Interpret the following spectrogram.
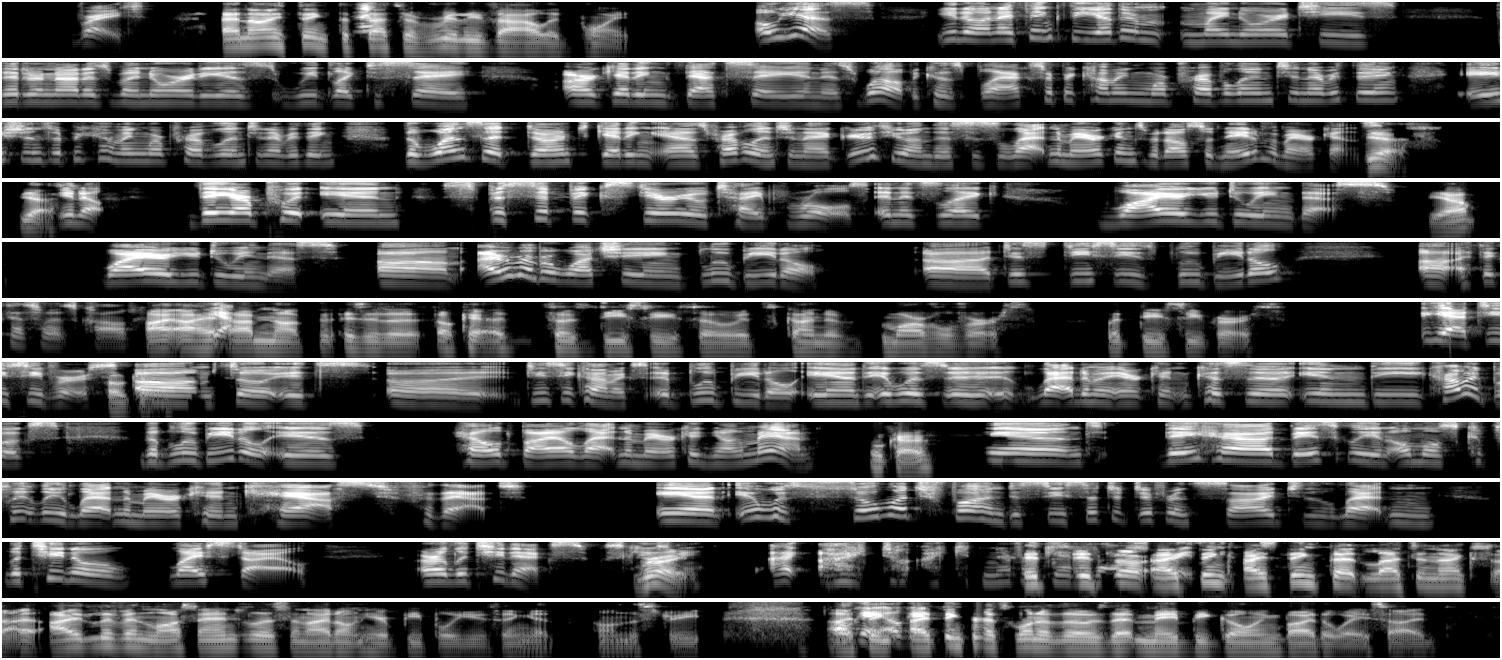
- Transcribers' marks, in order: unintelligible speech
- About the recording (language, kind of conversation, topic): English, unstructured, How can I avoid cultural appropriation in fashion?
